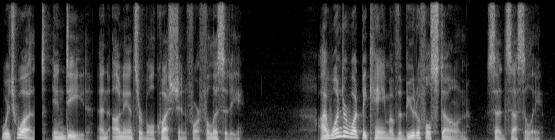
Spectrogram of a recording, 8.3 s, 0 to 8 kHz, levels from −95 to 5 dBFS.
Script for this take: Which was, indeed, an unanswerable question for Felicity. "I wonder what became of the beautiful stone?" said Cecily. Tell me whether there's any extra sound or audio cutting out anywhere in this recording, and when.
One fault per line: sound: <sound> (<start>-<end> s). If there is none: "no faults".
sound: dropout (0.5-0.6 s)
